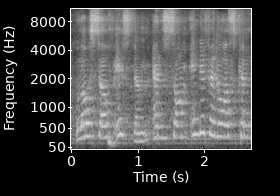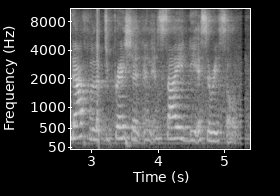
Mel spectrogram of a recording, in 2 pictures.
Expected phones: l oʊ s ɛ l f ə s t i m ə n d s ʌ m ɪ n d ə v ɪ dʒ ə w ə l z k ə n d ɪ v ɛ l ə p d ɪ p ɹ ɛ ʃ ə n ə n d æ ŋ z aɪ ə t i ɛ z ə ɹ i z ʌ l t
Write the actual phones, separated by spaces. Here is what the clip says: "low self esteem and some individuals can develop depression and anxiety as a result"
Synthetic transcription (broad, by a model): l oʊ s ɛ l f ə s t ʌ m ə n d s ʌ m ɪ n d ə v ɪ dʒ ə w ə l s k ə n d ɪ f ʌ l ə d ɪ p ɹ ɛ ʃ ə n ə n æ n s aɪ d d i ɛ s ə ɹ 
